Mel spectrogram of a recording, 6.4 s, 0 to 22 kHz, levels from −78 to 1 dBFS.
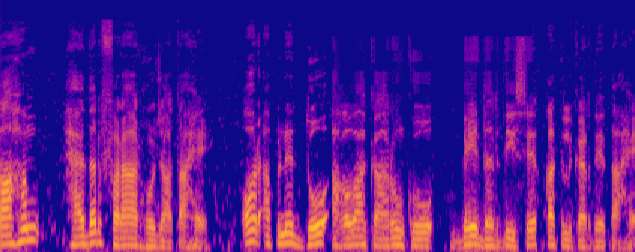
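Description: From start to finish the background is pushed to near silence except for twinkling specks. That is overdone noise removal: a noise reduction stage set too aggressively kept switching individual frequency bands down or off whenever they came close to its noise estimate, and the quieter parts of the voice were cut away with the noise, leaving those isolated sparkles behind.

From 3.31 s to 5.31 s the quality drops abruptly with no gap. The treble vanishes above 12.1 kHz and coding artefacts rise, before the sound just as suddenly regains its clarity. This is an adaptive stream at a lower bitrate: the player switched to a leaner encoded version for those two seconds, which fits a step down from about 64 kbit/s to about 12 kbit/s Opus, then switched back.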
